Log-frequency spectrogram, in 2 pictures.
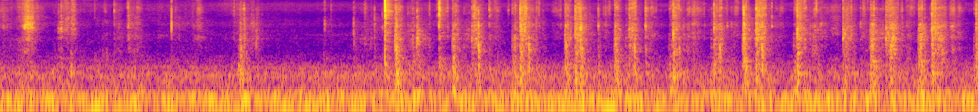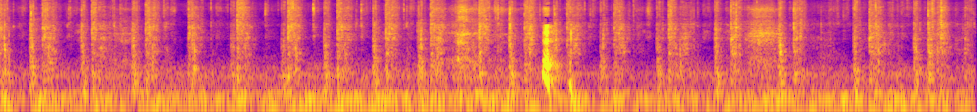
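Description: A cat rummages among loose paper sheets and cardboard inside a cardboard box, making a stream of small crinkles, scrapes and taps. The sounds are sparse at first and grow busier about four seconds in. There is one sharp knock about fifteen seconds in.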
